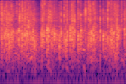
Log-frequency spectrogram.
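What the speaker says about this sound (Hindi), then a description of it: "ख़वातीन और हज़रात, आपकी भरपूर तालियों में हमारी veteran artist Pakistani film industry की मदिया शाह" Studio audience applause on a television show, welcoming a veteran Pakistani film actress and the cast of a film: a loud, dense, continuous wash of clapping over a short burst.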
